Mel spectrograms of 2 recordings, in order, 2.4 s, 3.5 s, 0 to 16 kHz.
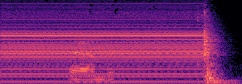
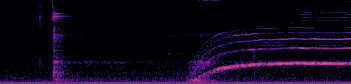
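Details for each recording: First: Steady high electronic whine from an outrunner motor on VESC firmware 6.00 beta 40 using silent HFI sensorless control, wavering briefly through repeated forward/reverse direction changes at full current, then cutting cleanly to silence; motor and drive healthy. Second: VESC controller on firmware 6.00 beta 40, silent HFI sensorless mode on an outrunner at low current: after a click a whistling tone sweeps up near 1 kHz and cuts off; inductance set too high, so sensorless tracking is lost.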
